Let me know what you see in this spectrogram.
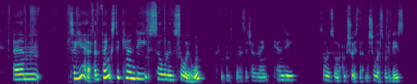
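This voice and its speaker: A woman speaks with a fairly high pitch. Her pitch swings very widely, and her loudness rises and falls a lot. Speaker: craft and spirituality vlogger. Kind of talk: casual show-and-tell vlog. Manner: halting, many fillers and restarts; fast.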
